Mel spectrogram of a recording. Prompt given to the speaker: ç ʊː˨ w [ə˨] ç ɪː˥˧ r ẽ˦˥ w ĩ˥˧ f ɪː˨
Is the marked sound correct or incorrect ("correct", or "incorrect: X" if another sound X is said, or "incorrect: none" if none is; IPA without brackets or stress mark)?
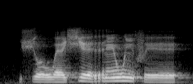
incorrect: ɛ˨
